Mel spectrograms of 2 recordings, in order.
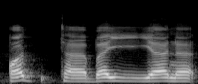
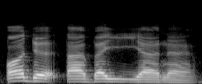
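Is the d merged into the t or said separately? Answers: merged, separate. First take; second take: merged; separate. First: The d fully merges into a doubled t. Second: The d is pronounced separately before t. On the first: The speaker calls it right. "maka dibaca" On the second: The speaker calls it wrong. "tidak boleh dibaca"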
